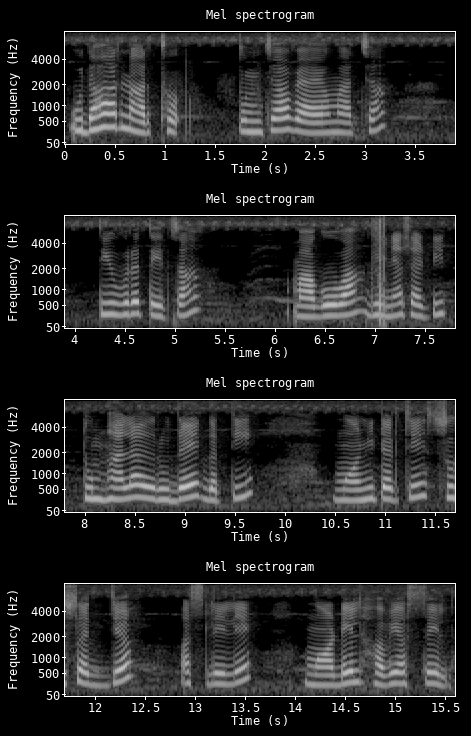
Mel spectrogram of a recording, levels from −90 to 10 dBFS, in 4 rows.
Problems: none marked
